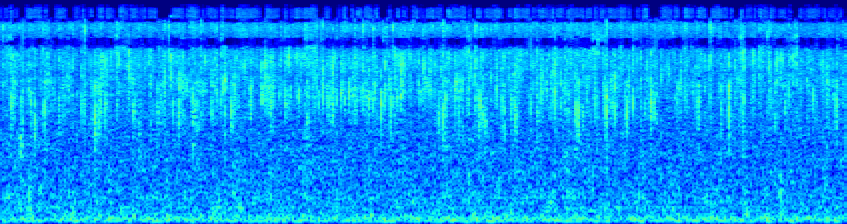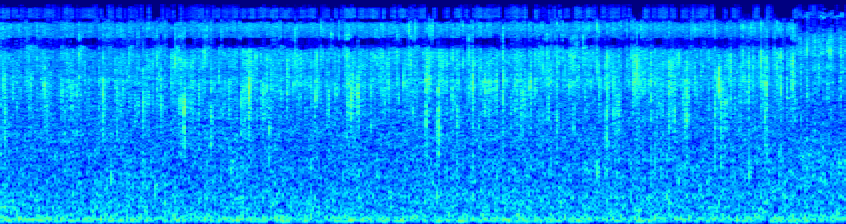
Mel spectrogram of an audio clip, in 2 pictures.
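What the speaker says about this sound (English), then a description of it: "As I said, it is pouring outside." Heavy rain pours steadily outside, a dense continuous hiss of drops hitting the ground, constant and loud throughout with no talking.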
